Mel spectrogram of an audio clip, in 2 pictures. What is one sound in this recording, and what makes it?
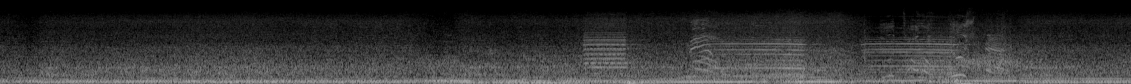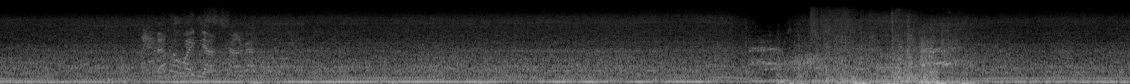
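An SUV engine hums as the SUV drives along an asphalt road.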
